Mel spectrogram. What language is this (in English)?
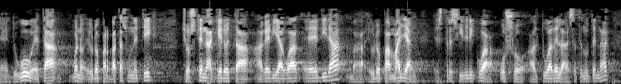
Basque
